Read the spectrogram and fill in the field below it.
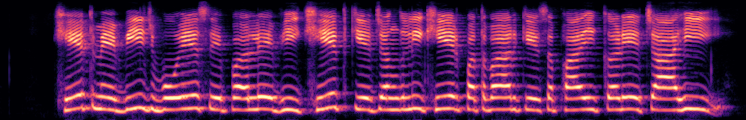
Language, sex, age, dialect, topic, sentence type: Magahi, female, 60-100, Central/Standard, agriculture, statement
